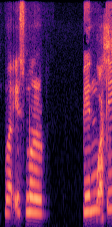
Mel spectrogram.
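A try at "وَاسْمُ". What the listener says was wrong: Wasmu. Kalau ini alifnya nggak usah dianggap, langsung aja wasmu gitu.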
